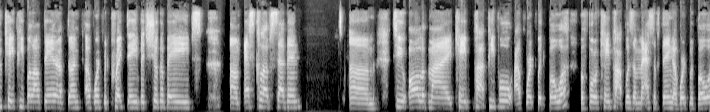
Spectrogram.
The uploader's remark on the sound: joined me on a Zoom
